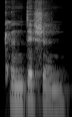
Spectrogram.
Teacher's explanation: có 3 âm tiết trọng âm rơi vào âm tiết thứ hai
